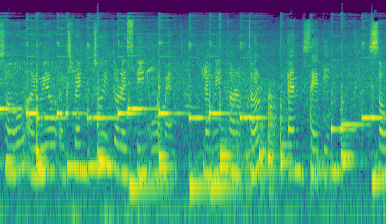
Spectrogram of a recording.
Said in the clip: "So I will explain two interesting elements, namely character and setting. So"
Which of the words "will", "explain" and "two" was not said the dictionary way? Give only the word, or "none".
explain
